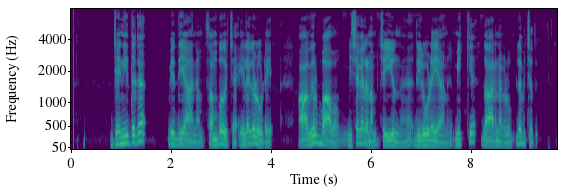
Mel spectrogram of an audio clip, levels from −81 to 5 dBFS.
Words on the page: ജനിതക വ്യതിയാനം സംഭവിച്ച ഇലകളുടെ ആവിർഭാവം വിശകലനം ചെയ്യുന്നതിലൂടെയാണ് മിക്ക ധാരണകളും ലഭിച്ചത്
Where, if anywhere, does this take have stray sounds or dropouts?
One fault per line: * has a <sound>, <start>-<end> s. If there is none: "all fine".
all fine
